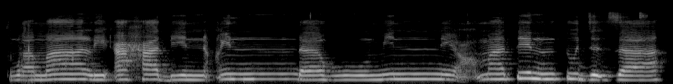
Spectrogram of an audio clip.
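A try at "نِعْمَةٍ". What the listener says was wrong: Nah, ini juga jangan tin. Huruf N-nya samar-samar. Lidahnya, ujung lidah siap-siap digusi atau di pangkal gigi seri bagian atas. Siap-siap aja, jangan nempel. Ni'matin gitu.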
